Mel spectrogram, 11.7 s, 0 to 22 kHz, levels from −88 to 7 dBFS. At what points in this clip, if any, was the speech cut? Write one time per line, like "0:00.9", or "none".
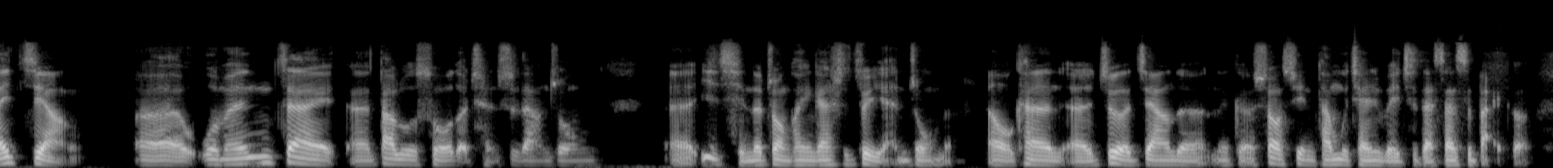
0:07.2
0:09.9

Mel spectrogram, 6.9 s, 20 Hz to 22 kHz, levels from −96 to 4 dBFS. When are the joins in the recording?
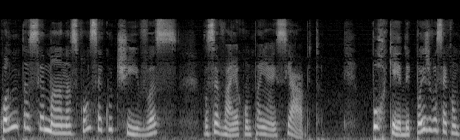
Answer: none

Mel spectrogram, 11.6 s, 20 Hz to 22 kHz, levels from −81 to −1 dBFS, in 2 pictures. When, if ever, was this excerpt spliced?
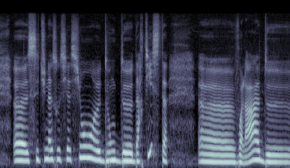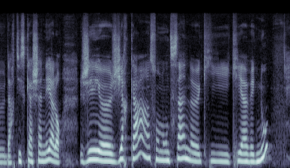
none

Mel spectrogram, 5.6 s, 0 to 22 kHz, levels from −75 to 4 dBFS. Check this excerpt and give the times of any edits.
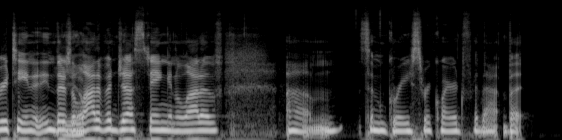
0:03.5

